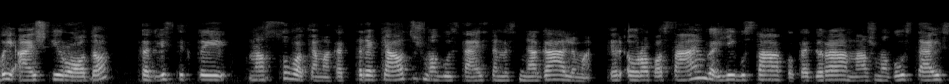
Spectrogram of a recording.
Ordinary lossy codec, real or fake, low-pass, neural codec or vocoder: AAC, 32 kbps; fake; 10.8 kHz; codec, 44.1 kHz, 7.8 kbps, Pupu-Codec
